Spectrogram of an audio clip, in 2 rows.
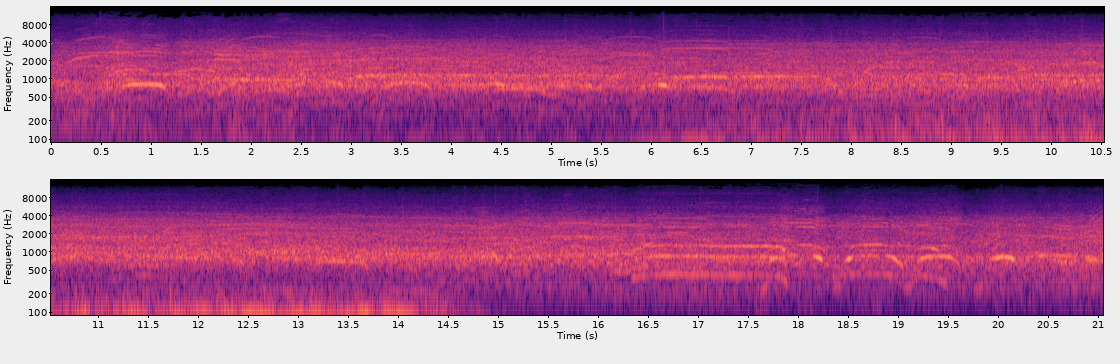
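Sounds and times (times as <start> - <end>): audience cheering and screaming: 0.0 - 21.0
loud music over sound system: 5.8 - 14.8.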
